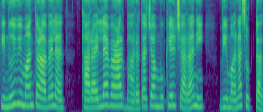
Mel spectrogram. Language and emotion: Goan Konkani, neutral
